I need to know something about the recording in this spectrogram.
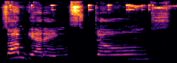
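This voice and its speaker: A woman with a high-sitting voice speaks extremely slowly over music as a video host answering viewer questions. Her casual, chatty monologue is sassy and emphatic, peppered with check-ins like "okay?" and "you know." The recording is noisy, from a distant mic, with vehicle-like ambience.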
